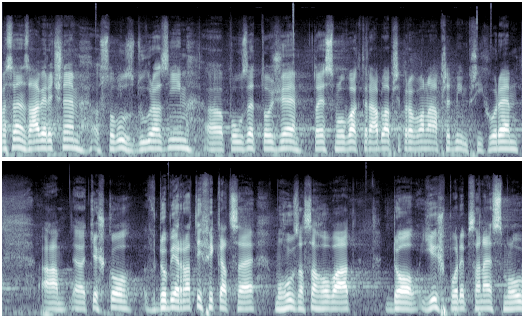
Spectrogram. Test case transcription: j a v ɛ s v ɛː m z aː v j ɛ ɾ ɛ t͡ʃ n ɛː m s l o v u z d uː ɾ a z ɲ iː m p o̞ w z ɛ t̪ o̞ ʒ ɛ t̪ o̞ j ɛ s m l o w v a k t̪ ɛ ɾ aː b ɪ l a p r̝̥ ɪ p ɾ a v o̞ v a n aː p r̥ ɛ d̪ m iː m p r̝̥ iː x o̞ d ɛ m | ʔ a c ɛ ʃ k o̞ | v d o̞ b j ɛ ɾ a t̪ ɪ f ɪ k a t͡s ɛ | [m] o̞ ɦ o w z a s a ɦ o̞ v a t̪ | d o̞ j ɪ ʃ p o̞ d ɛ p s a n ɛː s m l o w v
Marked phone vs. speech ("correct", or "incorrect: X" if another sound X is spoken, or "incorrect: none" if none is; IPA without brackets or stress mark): correct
